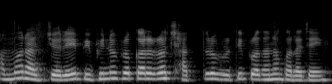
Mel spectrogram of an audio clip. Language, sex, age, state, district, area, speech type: Odia, female, 18-30, Odisha, Cuttack, urban, spontaneous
